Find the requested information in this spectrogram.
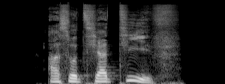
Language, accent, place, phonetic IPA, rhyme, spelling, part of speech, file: German, Germany, Berlin, [asot͡si̯aˈtiːf], -iːf, assoziativ, adjective, De-assoziativ.ogg
- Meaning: associative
